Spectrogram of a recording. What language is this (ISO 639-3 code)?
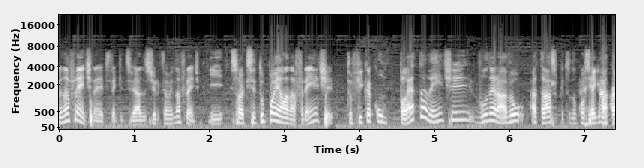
por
